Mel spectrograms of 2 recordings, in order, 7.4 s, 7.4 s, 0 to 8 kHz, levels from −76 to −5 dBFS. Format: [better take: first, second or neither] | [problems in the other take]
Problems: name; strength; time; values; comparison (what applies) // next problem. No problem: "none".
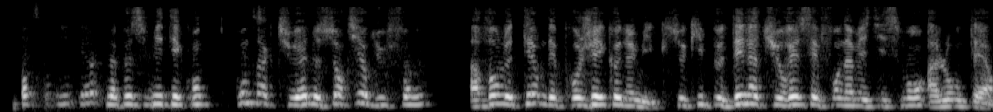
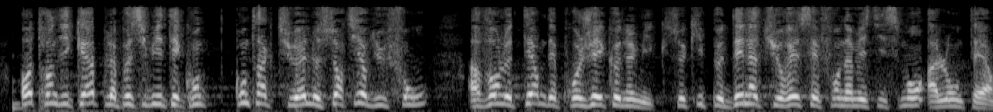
second | noise reduction (neural mask model DeepFilterNet 3)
